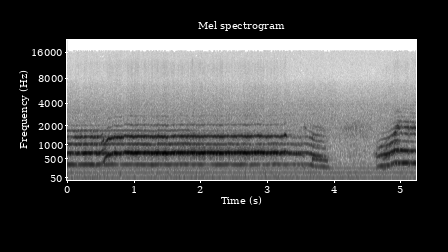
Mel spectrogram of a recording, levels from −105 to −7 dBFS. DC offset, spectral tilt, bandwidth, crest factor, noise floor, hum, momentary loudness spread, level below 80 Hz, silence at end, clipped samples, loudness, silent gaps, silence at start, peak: under 0.1%; -6 dB/octave; 6 kHz; 12 dB; -42 dBFS; none; 14 LU; -50 dBFS; 0 s; under 0.1%; -16 LUFS; none; 0 s; -4 dBFS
